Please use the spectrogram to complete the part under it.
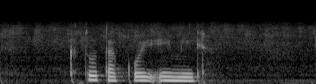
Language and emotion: Russian, neutral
